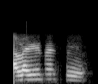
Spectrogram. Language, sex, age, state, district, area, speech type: Telugu, female, 45-60, Andhra Pradesh, Eluru, rural, conversation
